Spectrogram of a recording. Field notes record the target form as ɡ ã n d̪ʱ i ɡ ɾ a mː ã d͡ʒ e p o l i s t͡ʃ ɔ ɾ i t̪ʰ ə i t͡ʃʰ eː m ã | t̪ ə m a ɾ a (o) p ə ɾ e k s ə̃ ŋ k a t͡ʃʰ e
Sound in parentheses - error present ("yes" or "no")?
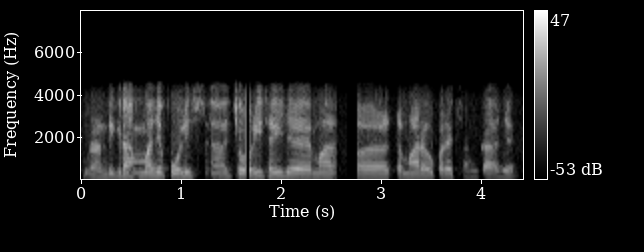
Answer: yes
